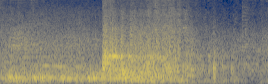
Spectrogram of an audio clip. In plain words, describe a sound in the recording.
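Bowling pins crash and clatter as a ball strikes them.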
